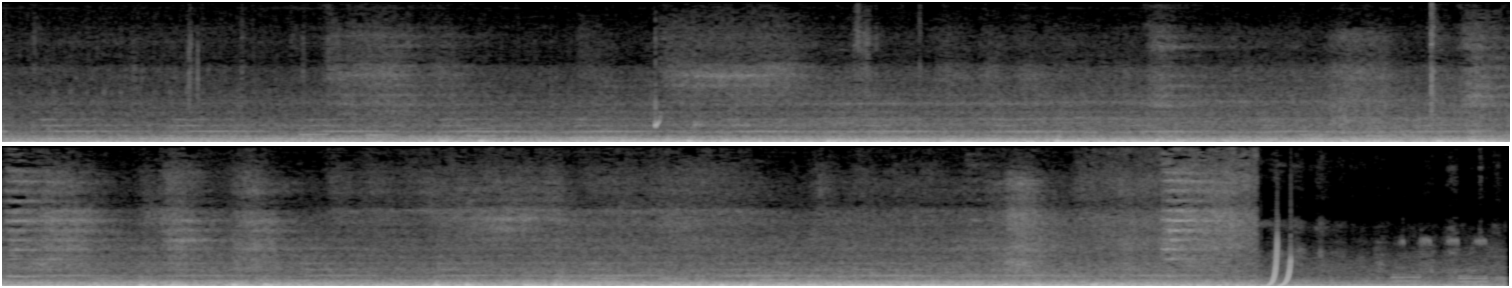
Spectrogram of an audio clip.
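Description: Electric commuter train passing on the tracks: a steady rumble and rattle of wheels and cars that stops abruptly about fourteen seconds in.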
